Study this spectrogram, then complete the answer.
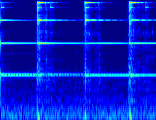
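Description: A small bell on an infant CPR training manikin, pressed three times at an even pace, each press a close bright metallic ding that rings briefly in a quiet room.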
